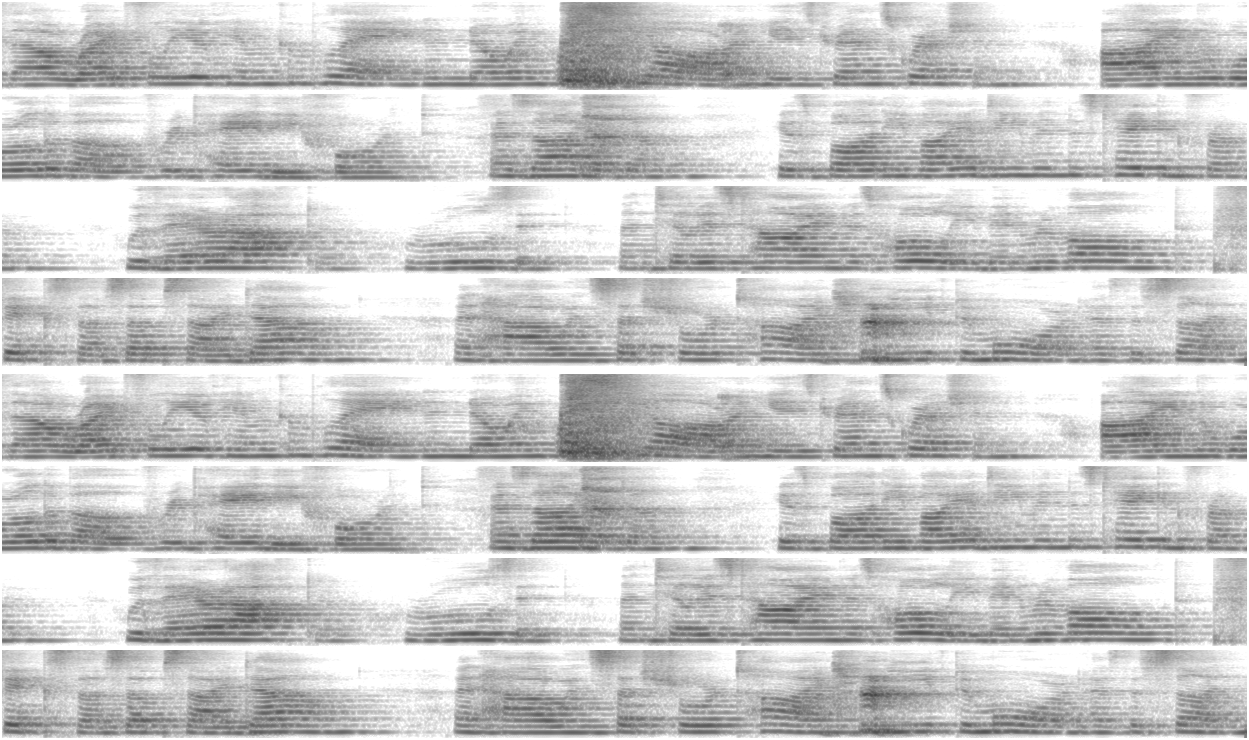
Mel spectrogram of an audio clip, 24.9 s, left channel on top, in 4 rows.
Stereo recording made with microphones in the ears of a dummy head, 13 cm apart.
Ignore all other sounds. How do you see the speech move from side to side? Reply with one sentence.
In this clip you hear the speech stay put.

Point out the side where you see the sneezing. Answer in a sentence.
You can hear the sneezing on the right.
